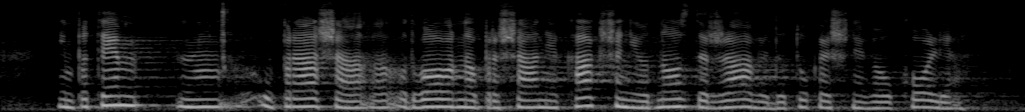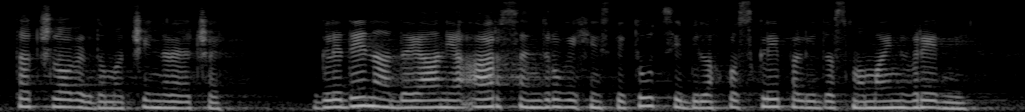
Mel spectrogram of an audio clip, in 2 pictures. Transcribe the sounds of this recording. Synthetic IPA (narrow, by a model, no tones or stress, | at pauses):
inpɔt̪em | upɾaːʃaɔd̪ɡɔːʋɔɾnaupɾaʃaːnjɛkʰaːkʃənjɛɔd̪nɔːs̬d̪əɾʒaːʋɛd̪ɔt̪ukajʃnɛɡaɔkʰoːlja | t̪aːt͡ʃlɔːʋɛɡd̪ɔmat͡ʃiːnɾɛːt͡ʃɛ | ɡlɛd̪eːnad̪ɛjaːnjaʔaɾsaind̪ɾuːɡixinst̪it̪ut̪sijbilaxkoːskleːpalid̪asmɔmajnʋɾeːd̪ni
